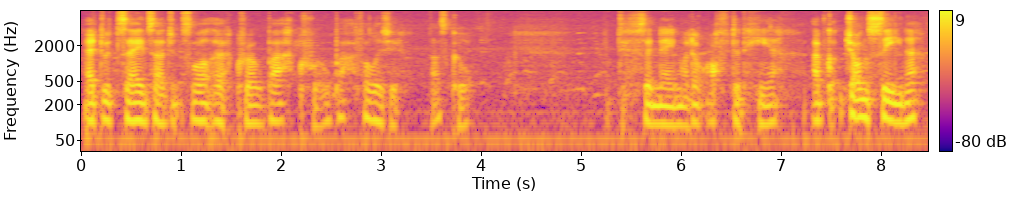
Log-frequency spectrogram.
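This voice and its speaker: A man with a croaky, hoarse voice, hosting a casual live stream, chatting in a rambling way and reading out viewer comments. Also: fairly low pitch, fairly even intonation, unhurried.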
